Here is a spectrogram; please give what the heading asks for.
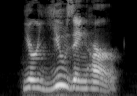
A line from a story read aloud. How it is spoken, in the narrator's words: snarled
